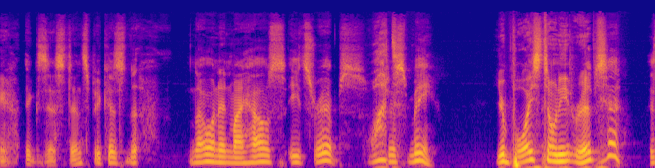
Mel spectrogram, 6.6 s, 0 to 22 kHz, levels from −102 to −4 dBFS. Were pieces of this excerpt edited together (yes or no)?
no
